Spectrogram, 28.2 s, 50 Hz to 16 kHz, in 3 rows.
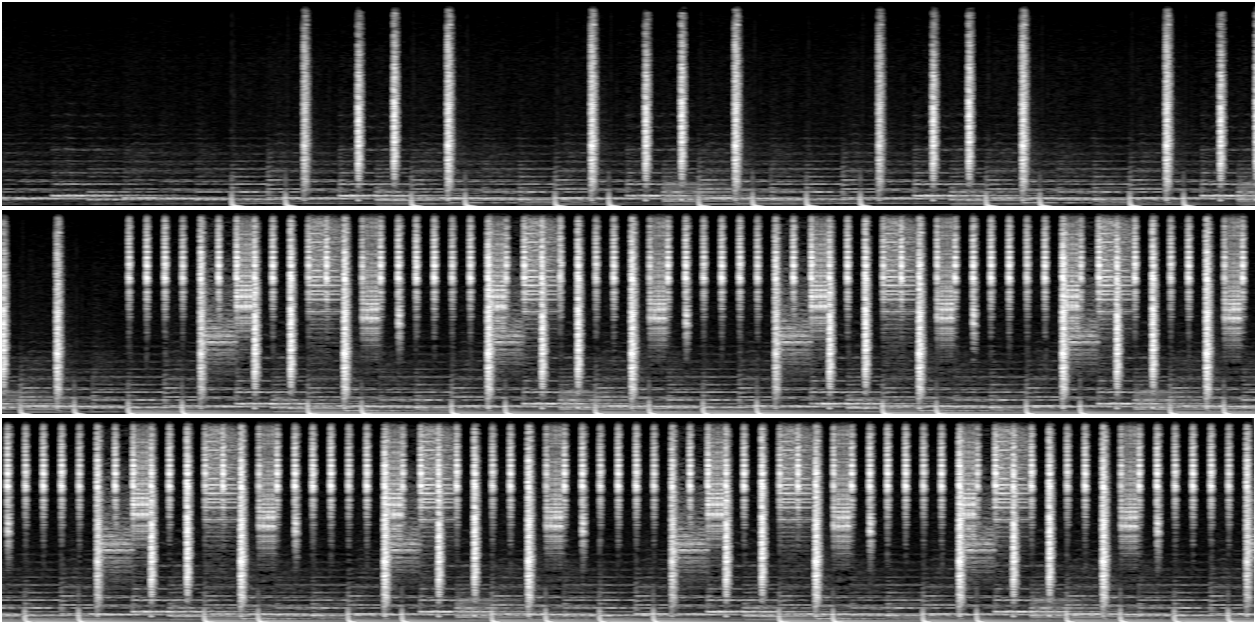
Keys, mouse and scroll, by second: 3.1 click, 4.6 a, 4.7 click, 11.1 BackSpace, 11.5 click, 16.9 click, 21.0 a, 21.4 click.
